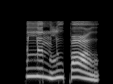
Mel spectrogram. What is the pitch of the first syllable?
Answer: falling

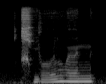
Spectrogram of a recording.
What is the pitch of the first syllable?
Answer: rising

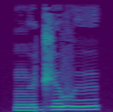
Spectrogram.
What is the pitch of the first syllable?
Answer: rising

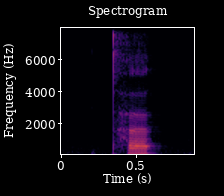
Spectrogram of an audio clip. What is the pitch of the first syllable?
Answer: low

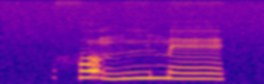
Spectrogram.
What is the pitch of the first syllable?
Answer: falling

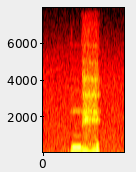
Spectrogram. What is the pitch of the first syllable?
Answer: low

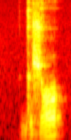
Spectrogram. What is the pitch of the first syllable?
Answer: low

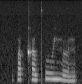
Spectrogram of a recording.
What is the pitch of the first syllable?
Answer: rising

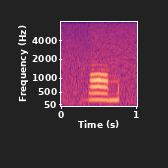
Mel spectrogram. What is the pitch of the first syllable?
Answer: low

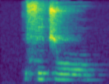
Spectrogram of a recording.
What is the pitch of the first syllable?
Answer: low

